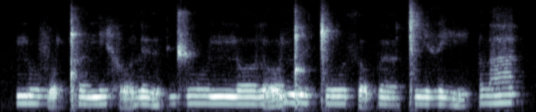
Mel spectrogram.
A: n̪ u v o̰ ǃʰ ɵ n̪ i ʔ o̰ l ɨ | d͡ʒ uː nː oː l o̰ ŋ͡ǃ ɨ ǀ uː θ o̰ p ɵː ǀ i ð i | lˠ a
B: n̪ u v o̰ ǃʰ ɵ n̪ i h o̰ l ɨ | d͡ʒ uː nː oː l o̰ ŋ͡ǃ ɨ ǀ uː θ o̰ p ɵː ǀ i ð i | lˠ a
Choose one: B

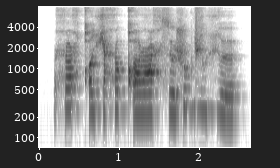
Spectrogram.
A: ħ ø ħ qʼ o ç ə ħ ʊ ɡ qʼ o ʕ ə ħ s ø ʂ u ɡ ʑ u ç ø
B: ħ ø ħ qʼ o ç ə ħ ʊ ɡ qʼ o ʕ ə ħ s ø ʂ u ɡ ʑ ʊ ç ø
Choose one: A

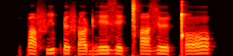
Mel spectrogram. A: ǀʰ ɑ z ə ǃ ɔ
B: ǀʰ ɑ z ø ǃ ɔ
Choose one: B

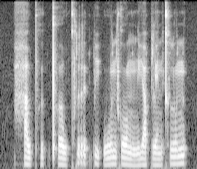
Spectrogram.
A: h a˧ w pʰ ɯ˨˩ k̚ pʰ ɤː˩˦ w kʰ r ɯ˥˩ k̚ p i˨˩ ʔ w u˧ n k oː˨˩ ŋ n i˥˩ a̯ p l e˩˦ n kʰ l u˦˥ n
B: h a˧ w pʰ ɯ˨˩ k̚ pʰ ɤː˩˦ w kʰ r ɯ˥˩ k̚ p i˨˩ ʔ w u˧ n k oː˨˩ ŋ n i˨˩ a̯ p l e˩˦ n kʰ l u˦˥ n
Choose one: B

